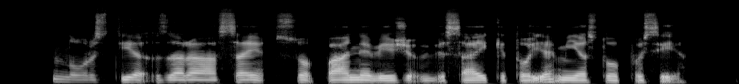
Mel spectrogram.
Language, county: Lithuanian, Marijampolė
